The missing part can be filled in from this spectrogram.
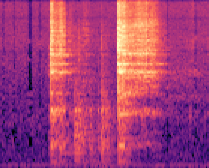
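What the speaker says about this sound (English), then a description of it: "Grab a little spatula and make sure we get everything out of there." A small spatula scrapes out a pot that held sous vide pulled pork, giving two or three short, close metallic scraping strokes in quick succession against a quiet background.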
